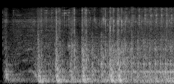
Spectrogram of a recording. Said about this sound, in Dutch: Een groene aggregaat eh, maakt gebruik van een conventionele aggregaat, die ook gebruik maakt van uh, biobrandstof, waarin je door de combinatie aggregaat, batterij en zonnepanelen tussen 80 en 90 procent CO2-uitstoot kan eh, reduceren mooi, hè?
